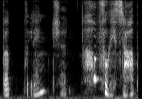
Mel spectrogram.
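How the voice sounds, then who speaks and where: Woman acting a flustered, animated nerdy researcher. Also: fairly low pitch, unhurried, breathy edge, no room sound, in a whisper, clean studio sound, full character voice. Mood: nervous, wry. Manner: flustered, apologetic, rambling, nerdy enthusiasm. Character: nervous, eager, rambling young female monster researcher. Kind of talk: ASMR roleplay audio drama.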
